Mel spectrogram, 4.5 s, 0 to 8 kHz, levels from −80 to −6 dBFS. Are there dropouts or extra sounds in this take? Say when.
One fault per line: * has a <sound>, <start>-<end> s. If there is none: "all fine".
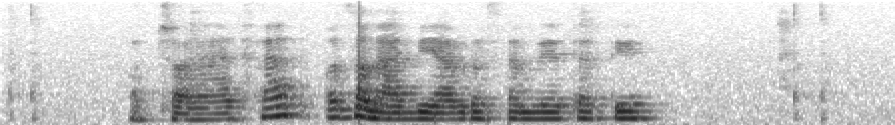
all fine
